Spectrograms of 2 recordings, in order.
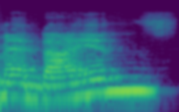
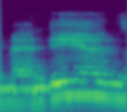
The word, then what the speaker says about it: Mandaeans: themselves when we get the term mandayans in texts and i pronounce that way oftentimes english speakers say mandians and that's fine i collaborated on a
